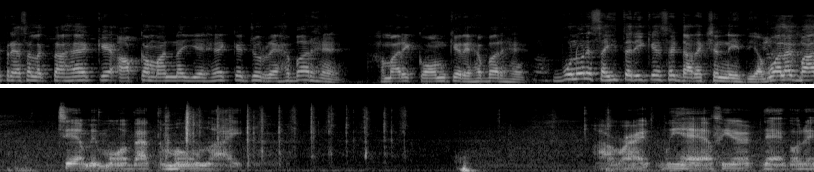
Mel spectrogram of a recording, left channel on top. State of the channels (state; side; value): different; both; correlation 0.02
